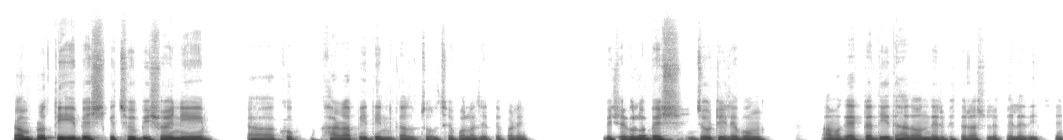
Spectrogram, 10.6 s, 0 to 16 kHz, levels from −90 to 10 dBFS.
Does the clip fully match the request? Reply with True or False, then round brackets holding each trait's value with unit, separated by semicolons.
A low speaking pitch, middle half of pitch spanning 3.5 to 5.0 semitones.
True (100 Hz; 3.9 semitones)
